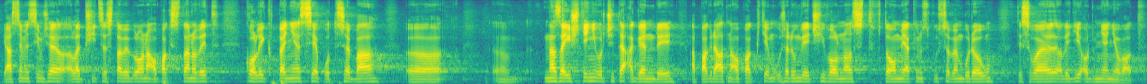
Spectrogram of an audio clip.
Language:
Czech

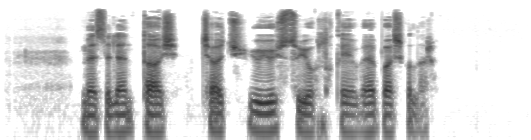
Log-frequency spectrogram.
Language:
Uyghur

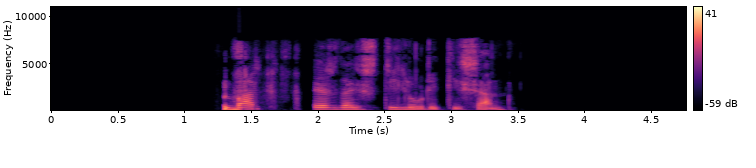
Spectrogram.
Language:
Basque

